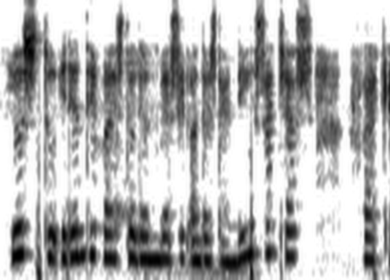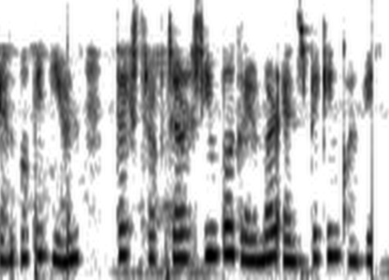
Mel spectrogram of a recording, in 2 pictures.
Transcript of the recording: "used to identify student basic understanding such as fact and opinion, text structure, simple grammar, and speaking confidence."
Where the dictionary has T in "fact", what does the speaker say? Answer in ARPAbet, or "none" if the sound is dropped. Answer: none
